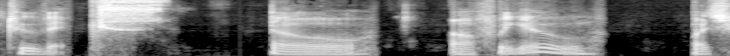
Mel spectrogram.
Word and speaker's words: Twovix: episode 1 two vix not spelled like the Voyager episode but TW wov iix Tu vix so off we go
